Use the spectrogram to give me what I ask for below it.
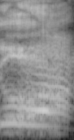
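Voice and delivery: high strained ugh; mimicked cry of pain; pained groan. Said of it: "I was like".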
